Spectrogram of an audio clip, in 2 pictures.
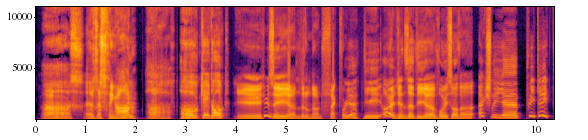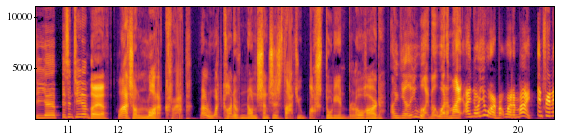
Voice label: Mimic voices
